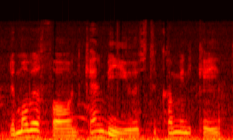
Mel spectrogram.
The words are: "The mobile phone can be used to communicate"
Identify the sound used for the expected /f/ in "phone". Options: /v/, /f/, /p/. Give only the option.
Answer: /f/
